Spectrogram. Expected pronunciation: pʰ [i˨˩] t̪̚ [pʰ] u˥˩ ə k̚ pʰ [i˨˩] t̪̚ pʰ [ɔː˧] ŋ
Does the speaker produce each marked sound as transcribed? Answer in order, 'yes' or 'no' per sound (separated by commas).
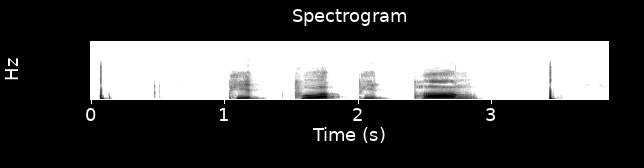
yes, yes, yes, no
